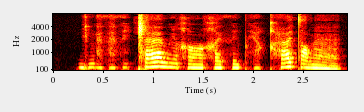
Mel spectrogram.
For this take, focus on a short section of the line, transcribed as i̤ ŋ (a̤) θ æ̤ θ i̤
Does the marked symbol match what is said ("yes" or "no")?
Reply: no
